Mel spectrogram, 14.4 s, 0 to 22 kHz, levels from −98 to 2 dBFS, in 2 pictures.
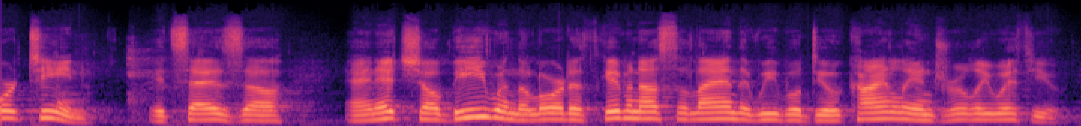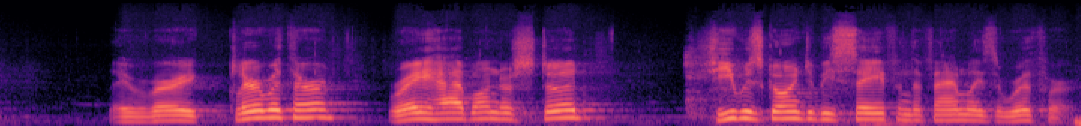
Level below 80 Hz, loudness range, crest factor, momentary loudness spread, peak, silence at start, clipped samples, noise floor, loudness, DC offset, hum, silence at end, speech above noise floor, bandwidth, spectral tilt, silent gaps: -64 dBFS; 5 LU; 20 dB; 11 LU; -8 dBFS; 0 s; under 0.1%; -70 dBFS; -26 LUFS; under 0.1%; none; 0 s; 44 dB; 15 kHz; -4.5 dB/octave; none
